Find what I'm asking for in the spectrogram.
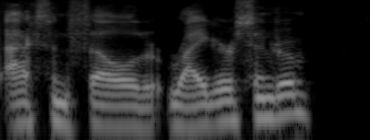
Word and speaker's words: Axenfeld-Rieger syndrome: And you're quite open with it, which is the fact that you're legally blind from a condition, and please correct my pronunciation, but I believe it's Axenfeld-Rieger syndrome. Did I get that correct? – Yeah.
